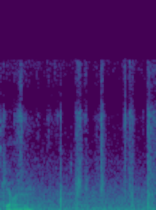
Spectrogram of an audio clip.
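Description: A deck of oracle cards being shuffled by hand: faint, soft card clicks and rustles, several scattered through each second.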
